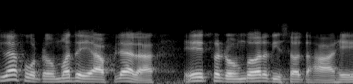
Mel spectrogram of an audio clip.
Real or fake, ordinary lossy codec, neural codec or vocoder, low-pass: fake; none; codec, 16 kHz, 0.8 kbps, ZipCodec; 7.2 kHz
